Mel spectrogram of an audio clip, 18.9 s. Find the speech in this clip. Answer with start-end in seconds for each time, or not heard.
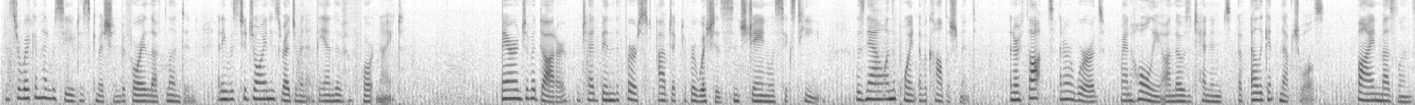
0.1-5.5, 6.7-18.8.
